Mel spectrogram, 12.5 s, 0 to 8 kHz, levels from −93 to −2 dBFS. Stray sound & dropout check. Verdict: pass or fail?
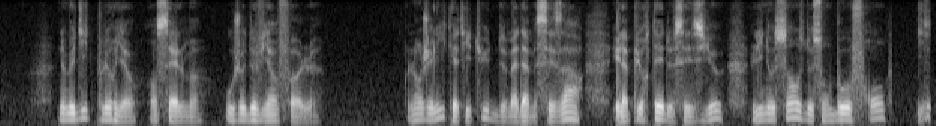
fail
